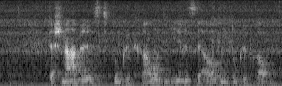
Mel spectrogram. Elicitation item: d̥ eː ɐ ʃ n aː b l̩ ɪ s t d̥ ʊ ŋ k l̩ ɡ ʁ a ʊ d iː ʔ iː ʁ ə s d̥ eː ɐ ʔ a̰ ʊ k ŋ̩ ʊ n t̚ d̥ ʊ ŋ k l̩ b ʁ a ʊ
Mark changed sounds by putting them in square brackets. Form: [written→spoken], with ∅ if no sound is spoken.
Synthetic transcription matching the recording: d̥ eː ɐ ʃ n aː b l̩ ɪ s t d̥ ʊ ŋ k l̩ ɡ ʁ a ʊ d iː ʔ iː ʁ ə s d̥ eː ɐ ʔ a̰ ʊ [k→ɡ] ŋ̩ ʊ n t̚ d̥ ʊ ŋ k l̩ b ʁ a ʊ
